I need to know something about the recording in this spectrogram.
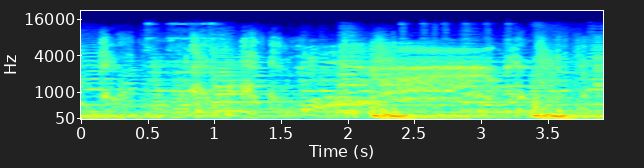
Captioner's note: chomping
